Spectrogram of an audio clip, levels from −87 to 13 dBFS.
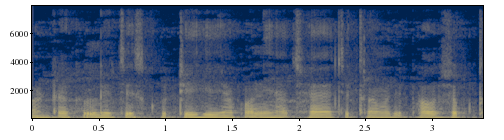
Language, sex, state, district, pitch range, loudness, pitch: Marathi, male, Maharashtra, Pune, 105-115 Hz, -17 LUFS, 110 Hz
